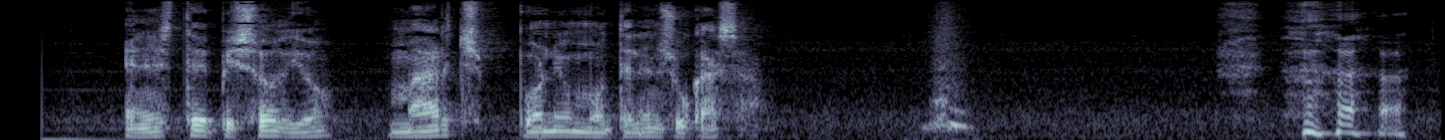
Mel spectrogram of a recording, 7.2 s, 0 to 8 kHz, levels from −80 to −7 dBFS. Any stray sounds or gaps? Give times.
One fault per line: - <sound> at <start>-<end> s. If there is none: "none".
- whoosh at 4.5-4.9 s
- laugh at 6.1-7.1 s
